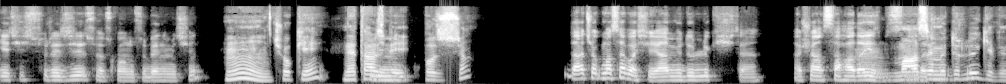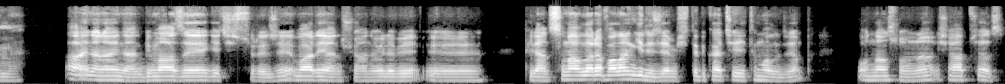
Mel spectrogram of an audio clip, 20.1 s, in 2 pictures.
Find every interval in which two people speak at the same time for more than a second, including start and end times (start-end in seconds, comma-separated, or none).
8.5-9.8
